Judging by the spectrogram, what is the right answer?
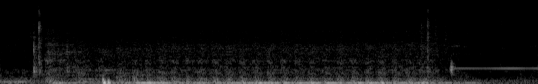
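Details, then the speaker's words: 2017 Chevy Silverado 1500 5.3, whose fuel pump and module were already replaced by the customer. Steady cranking for about four seconds never catches, then a chime. The PCM commands the fuel pump on, but there is no pressure in the rail or at the tank. "As you can see there, the PCM was attempting to enable the fuel pump. However, we had no fuel pressure in the rail or back of the fuel tank."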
